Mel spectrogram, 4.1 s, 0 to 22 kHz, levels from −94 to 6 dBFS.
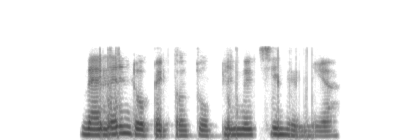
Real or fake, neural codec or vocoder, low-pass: fake; codec, 44.1 kHz, 2.6 kbps, SNAC; 5.4 kHz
